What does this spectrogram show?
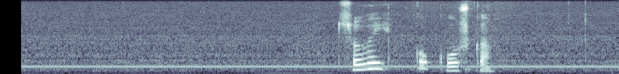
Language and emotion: Russian, sad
